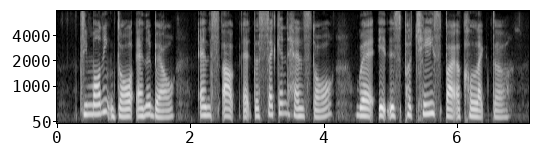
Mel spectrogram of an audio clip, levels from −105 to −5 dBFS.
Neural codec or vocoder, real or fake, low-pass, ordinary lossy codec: codec, 16 kHz, 16 kbps, FunCodec, trained on Chinese and English, 50 frames a second; fake; none; none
